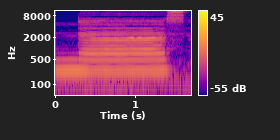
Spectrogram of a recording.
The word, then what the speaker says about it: النَّاس: surah is to be, every time you come across the shadda on the noon, you emphasize on it, you pronounce it for 2 counts. So here you say Malikin Nas.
